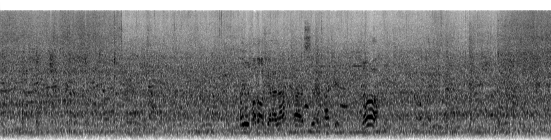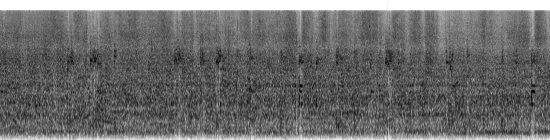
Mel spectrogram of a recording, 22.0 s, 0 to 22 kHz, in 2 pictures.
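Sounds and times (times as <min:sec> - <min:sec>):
noodles sizzling in a wok: 0:00.0 - 0:22.0
ladle scraping against wok: 0:00.1 - 0:02.5, 0:09.9 - 0:22.0.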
